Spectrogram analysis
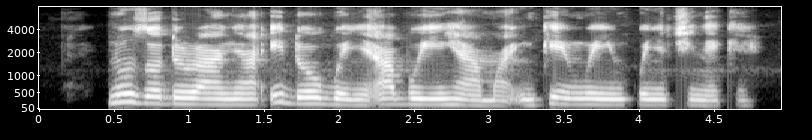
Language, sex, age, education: Igbo, female, 30-45, tertiary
